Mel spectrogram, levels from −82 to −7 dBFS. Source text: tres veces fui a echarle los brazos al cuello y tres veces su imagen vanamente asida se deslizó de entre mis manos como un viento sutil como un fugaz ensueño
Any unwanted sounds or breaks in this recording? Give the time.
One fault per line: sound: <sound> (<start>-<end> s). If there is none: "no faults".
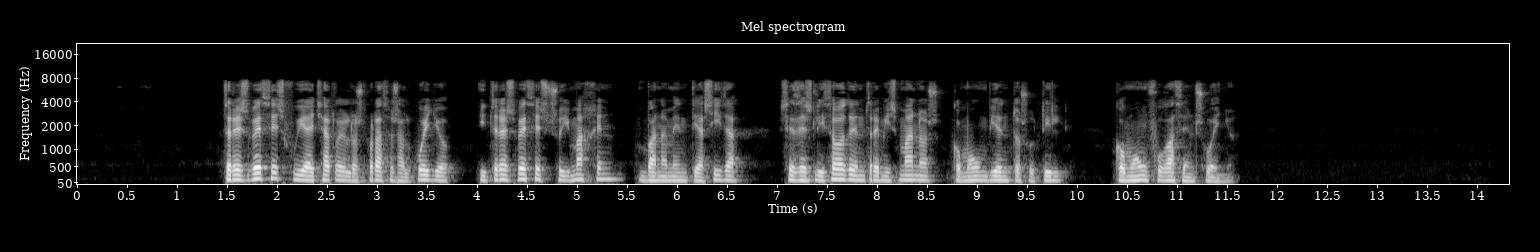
no faults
